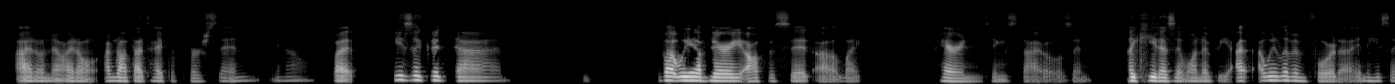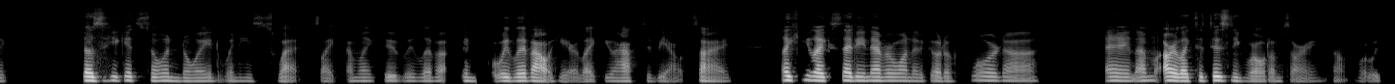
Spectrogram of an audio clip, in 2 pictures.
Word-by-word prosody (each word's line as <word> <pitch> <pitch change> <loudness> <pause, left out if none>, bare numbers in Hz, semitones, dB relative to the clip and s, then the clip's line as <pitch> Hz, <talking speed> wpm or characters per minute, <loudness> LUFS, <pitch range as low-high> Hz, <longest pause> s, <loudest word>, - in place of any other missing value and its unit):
I 85 -2 0
don't 80 0 -5
know. 85 0 -5
I 80 -1 -2
don't 80 0 -5
I'm 165 +1 -4
not 155 -2 +1
that - - -2
type 165 - -7
of 145 - -21
person, 160 +5 -15
you 180 -3 -22
know? 180 +1 -19 0.2
But, - - 0 0.4
he's 205 -2 0
a 200 - +5
good 190 -1 -1
dad 85 0 -5 1.5
but 180 -1 +7
we 180 0 +10
have 175 -2 +7
very 165 -1 +5
opposite, 145 - -4
uh, - - -8
like, - - -13 0.8
parenting 70 - -4
styles - - -15
and, - - -18 0.4
like, 170 -1 +4
he 175 0 +5
doesn't 150 - 0
wanna 80 -1 -5
be - - -15
I 165 +1 -3
we 190 +1 +3
live 190 -1 0
in 165 -3 -3
Florida, 75 - -6
and - - -11
he's 165 0 -10
like 155 - -14 0.7
does 180 -2 +9
he 180 +1 -3
get 185 0 0
so 175 -2 -4
annoyed 155 -1 -5
when 160 - -13
he 155 -1 -14
sweats. 150 +1 -11
Like, - - -14
I'm 160 - -12
like, 160 0 -10
"Dude, 85 -1 -6
we 80 - -11
live 80 0 -9
up 85 - -8
in 165 -2 -5 0.2
we 165 0 +1
live 170 +1 +2
out 160 -1 +4
here. 140 -3 -13
Like, 75 0 -11
you 155 - -12
have 155 0 -6
to 150 - -18
be 150 - -13
outside." 155 - -6 0.5
Like, 195 -2 +6
he, 210 - -2
like, 180 -2 +7
said 185 -2 +3
he 180 -1 +2
never 175 0 +1
wanted 170 -1 -3
to - - -11
go 80 - -6
to 80 -1 -8 0.2
Florida 90 - -6 0.7
and 175 -1 -1
I'm 180 0 -2
li - - -9
or, 180 -1 +10
like, 165 -1 +5
to 175 - -1
Disney 180 -1 +4
World, 75 - -6
I'm 160 - -10
sorry. 150 +1 -15
Not - - -17
Flori - - -16
160 Hz, 195 wpm, -23 LUFS, 140-175 Hz, 1.5 s, we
